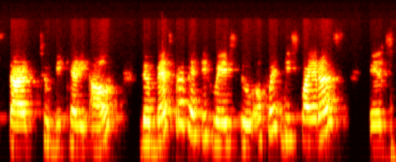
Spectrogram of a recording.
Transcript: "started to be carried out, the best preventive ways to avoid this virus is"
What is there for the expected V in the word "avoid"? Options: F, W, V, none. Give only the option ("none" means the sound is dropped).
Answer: W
